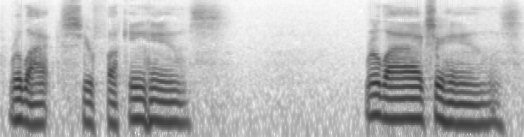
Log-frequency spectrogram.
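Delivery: slow, soft calming meditation voice; guided meditation. Acted. Comic guru guiding angry workers, soothing. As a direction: ease them down body part by body part.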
